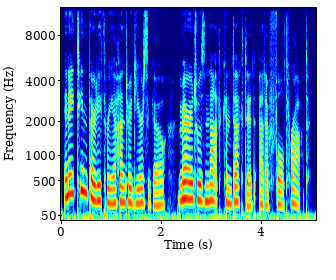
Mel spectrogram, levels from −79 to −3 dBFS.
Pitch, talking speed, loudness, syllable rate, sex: 200 Hz, 190 wpm, -19 LUFS, 5.2 syllables/s, female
